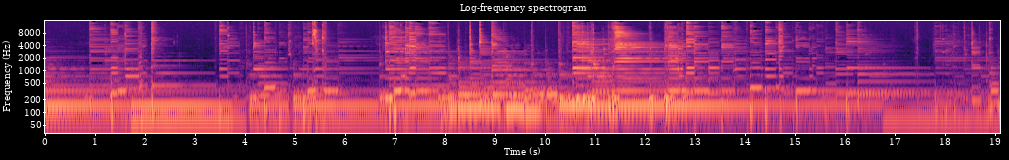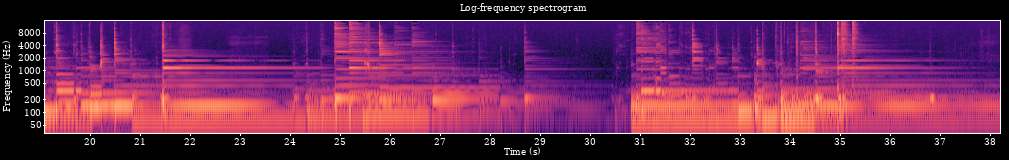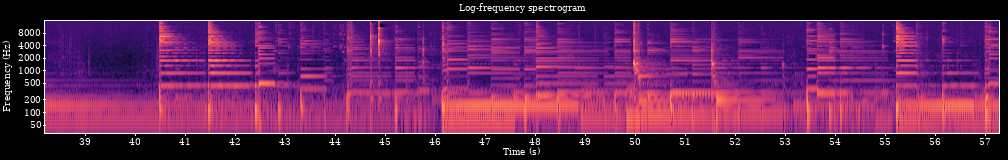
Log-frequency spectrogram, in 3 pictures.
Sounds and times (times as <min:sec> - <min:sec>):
Acoustic guitar: 0:00.0 - 0:57.2
Electric guitar: 0:00.0 - 0:57.2.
